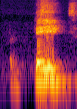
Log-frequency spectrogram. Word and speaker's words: debt: এই দেখতে পাচ্ছি, মানে আমি বলতেছি শেষেরটা যেখানে ডেট লেখা আছে, ডেট হবে না, DEBT, হ্যাঁ বিটা তো সাইলেন্ট টিটাকে আমার টিটাকে আমার ফি বলি তো, জি?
